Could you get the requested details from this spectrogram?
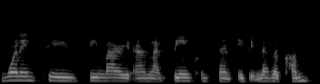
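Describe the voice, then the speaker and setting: Speaking at a brisk clip in a low-pitched, steady voice, a young podcast host talks casually and earnestly about faith, reflecting on her views. The recording is dull, dry lo-fi with no echo.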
